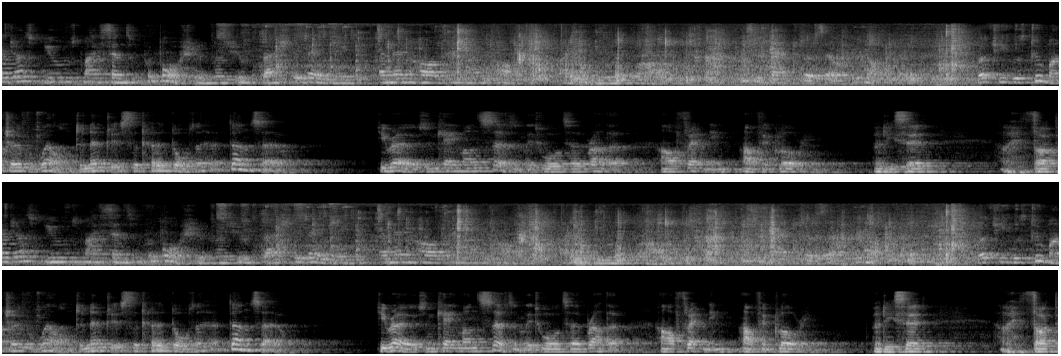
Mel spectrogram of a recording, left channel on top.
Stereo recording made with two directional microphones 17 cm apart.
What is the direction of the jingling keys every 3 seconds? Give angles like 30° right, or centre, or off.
30° left, centre, 30° right, 10° left, off, off, off.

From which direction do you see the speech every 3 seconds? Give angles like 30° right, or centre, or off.
50° left, 50° left, 40° left, 10° left, 20° right, 40° right, 40° right.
